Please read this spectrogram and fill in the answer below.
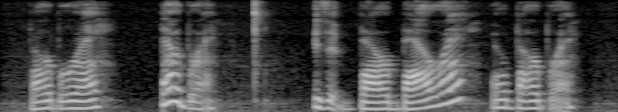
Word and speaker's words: Barbara: Is it Barbara or Barbara?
